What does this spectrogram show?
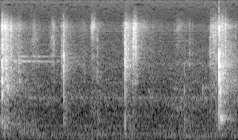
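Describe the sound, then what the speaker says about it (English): A deck of large tarot cards being shuffled, with a few soft riffling bursts spaced across a quiet, close-up moment. "I think I'll just cut my deck."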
